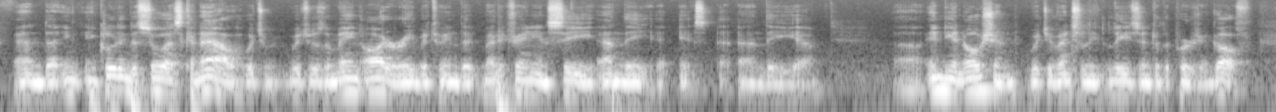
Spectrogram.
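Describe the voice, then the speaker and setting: In a room with audible echo, a man with a very deep, low pitch and a dark, mellow tone speaks at a moderate pace with ordinary pitch variation. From Iran (Kermanshah), Assyrian family. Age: 80s+. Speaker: author. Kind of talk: interview. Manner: hesitant, many fillers.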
